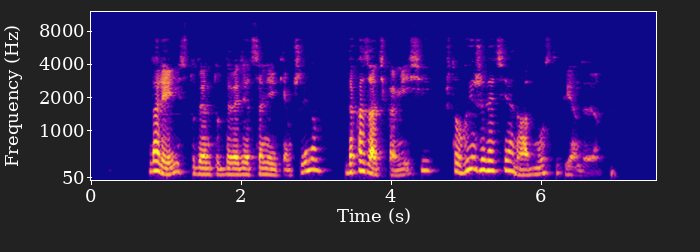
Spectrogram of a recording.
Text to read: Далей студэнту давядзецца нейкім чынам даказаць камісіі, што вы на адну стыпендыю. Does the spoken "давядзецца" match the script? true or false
true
